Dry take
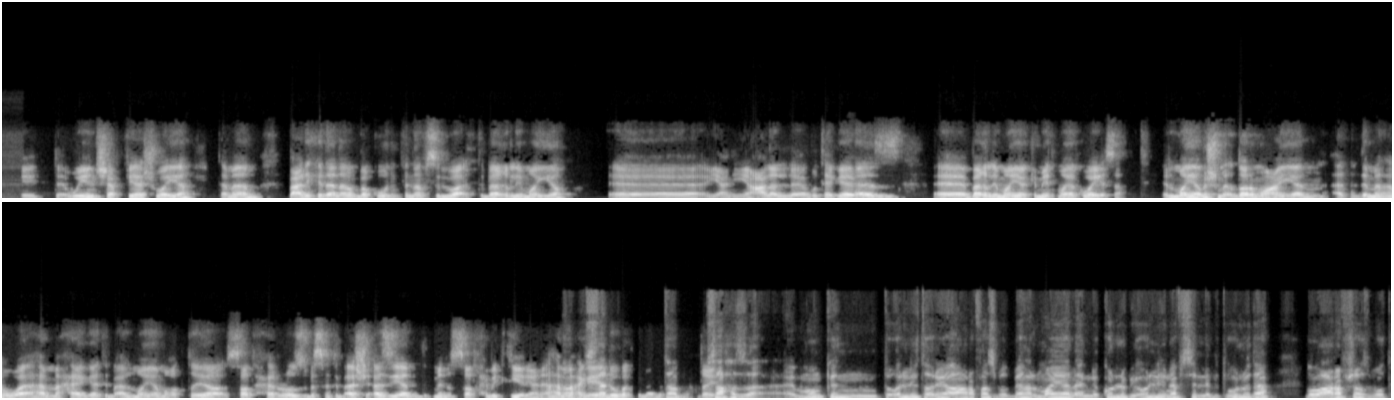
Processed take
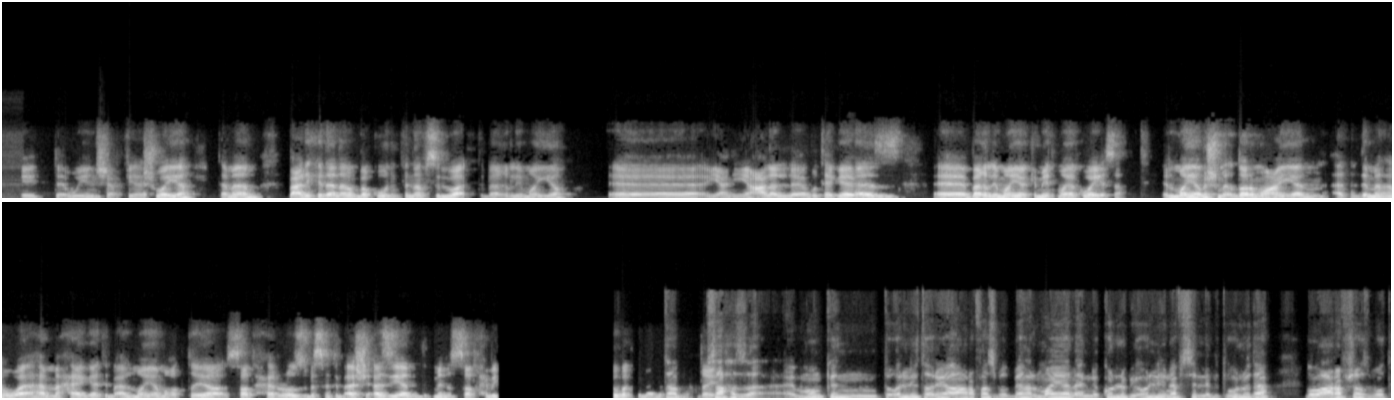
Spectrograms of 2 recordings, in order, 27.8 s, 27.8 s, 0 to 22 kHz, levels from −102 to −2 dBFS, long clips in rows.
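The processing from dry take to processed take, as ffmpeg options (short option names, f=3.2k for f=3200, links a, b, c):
-filter_complex "[0:a]asettb=1/sr,asplit=3[a][b][c];[a]atrim=end=0.634[d];[b]atrim=start=0.63:end=1.42,asetpts=PTS-STARTPTS,afade=t=in:d=0.004:c=qsin,afade=t=out:st=0.786:d=0.004:c=qsin,acompressor=threshold=-23dB:ratio=6:attack=3.2:release=140:knee=1:detection=peak[e];[c]atrim=start=1.416[f];[d][e]acrossfade=d=0.004:c1=hsin:c2=qsin[g];[g][f]acrossfade=d=0.004:c1=qsin:c2=hsin,asplit=4[h][i][j][k];[h]atrim=end=4.62,asetpts=PTS-STARTPTS,afade=t=out:st=4.616:d=0.004:c=hsin:silence=0.149624[l];[i]atrim=start=4.62:end=18.86,asetpts=PTS-STARTPTS,afade=t=in:d=1.49:silence=0.149624,afade=t=out:st=14.236:d=0.004:c=hsin[m];[j]atrim=start=18.86:end=20.02,asetpts=PTS-STARTPTS,volume=0[n];[k]atrim=start=20.02,asetpts=PTS-STARTPTS,afade=t=in:d=0.004:c=hsin[o];[l][m][n][o]concat=n=4:v=0:a=1"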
